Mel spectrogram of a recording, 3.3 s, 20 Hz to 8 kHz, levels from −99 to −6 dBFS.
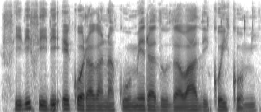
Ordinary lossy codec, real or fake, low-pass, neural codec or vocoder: none; real; none; none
